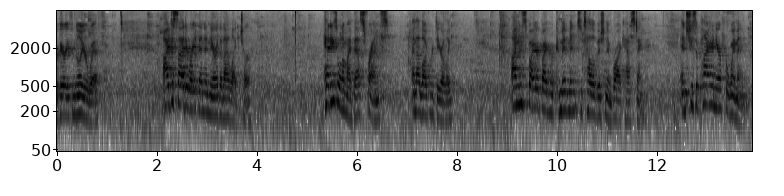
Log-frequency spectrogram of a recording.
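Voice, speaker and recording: A woman with an American accent speaks at a fairly quick pace with lively intonation and long, frequent pauses. Audible room echo and noticeable background noise surround her. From Ohio. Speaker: television news colleague. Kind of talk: award ceremony speech.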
